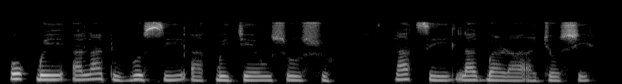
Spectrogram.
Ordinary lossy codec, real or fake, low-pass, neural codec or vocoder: none; real; 7.2 kHz; none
